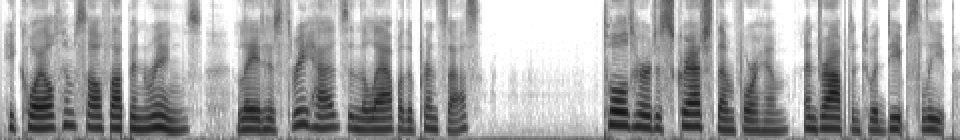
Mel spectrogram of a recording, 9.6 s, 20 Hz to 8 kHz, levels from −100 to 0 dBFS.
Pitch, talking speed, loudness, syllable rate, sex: 195 Hz, 180 wpm, -19 LUFS, 4.3 syllables/s, female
